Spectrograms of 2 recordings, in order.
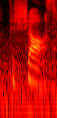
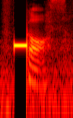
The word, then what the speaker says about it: F.U.C.A.S.S: It's pronounced for shas, not f**k-ass.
